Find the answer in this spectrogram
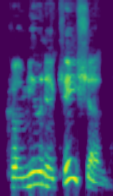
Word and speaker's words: communication: better thank you and this one has five syllables please give me all five fingers communication communication yes let's please do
